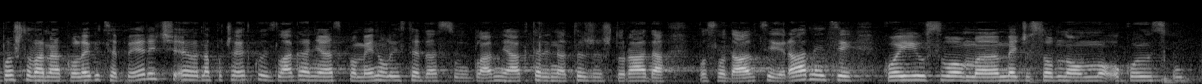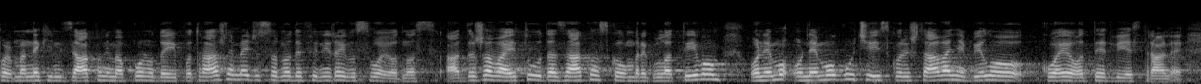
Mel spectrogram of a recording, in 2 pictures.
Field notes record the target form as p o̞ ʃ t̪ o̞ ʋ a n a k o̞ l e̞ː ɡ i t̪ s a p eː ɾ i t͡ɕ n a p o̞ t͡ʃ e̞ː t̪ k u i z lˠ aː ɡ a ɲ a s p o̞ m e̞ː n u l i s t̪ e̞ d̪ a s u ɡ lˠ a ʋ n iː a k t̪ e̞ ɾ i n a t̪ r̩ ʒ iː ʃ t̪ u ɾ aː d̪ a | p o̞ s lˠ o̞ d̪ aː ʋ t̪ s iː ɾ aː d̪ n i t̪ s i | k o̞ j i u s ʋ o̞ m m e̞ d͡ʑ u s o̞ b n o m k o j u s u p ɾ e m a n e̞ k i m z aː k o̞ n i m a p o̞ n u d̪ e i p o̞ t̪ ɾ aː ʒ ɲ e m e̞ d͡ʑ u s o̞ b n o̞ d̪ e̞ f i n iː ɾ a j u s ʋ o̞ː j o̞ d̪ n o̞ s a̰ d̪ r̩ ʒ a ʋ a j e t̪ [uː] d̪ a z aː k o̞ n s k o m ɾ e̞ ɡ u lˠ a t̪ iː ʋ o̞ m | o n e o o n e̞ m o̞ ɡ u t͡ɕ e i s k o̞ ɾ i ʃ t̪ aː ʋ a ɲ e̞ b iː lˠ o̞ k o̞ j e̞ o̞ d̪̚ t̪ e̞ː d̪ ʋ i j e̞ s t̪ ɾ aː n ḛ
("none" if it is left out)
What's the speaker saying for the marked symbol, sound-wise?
uː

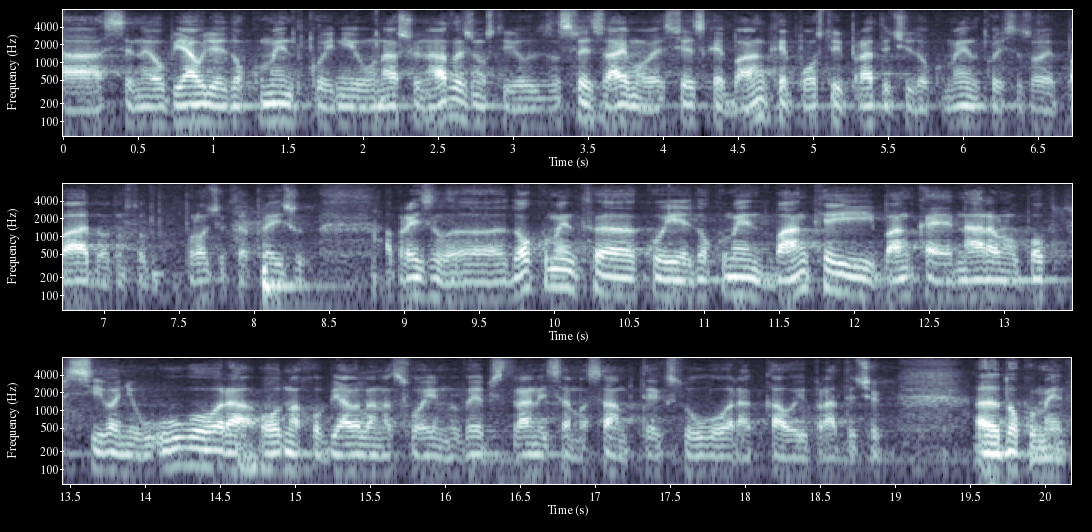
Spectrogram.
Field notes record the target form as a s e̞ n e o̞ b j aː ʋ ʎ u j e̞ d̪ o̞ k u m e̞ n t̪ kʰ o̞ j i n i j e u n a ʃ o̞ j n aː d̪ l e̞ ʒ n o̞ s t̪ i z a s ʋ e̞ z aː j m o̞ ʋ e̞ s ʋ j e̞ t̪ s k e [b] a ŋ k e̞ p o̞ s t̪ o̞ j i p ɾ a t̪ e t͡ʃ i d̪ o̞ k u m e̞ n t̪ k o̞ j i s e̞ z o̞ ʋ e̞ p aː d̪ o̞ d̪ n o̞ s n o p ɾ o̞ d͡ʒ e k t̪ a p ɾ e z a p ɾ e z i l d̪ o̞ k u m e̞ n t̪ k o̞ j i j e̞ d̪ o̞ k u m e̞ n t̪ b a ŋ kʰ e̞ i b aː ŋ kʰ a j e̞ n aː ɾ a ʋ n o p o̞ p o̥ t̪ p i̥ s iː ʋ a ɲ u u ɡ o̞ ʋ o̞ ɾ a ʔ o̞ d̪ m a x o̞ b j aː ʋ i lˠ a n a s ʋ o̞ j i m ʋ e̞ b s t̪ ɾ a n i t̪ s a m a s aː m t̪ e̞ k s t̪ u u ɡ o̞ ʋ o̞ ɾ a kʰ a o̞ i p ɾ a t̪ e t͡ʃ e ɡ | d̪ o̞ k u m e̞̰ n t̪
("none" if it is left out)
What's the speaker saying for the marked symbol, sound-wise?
b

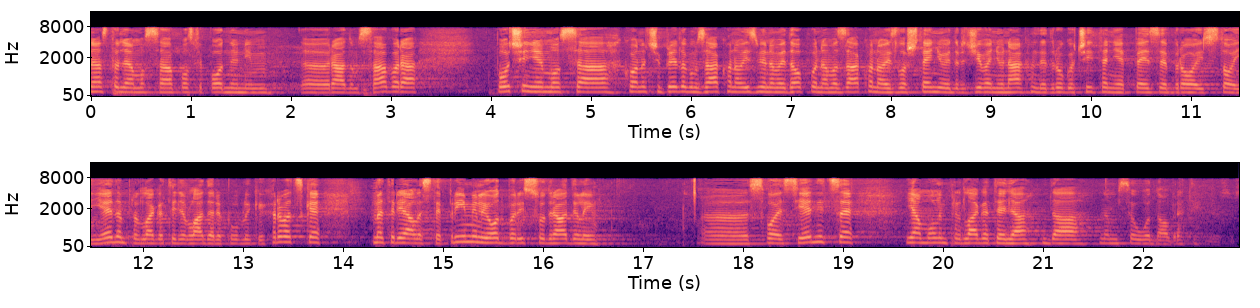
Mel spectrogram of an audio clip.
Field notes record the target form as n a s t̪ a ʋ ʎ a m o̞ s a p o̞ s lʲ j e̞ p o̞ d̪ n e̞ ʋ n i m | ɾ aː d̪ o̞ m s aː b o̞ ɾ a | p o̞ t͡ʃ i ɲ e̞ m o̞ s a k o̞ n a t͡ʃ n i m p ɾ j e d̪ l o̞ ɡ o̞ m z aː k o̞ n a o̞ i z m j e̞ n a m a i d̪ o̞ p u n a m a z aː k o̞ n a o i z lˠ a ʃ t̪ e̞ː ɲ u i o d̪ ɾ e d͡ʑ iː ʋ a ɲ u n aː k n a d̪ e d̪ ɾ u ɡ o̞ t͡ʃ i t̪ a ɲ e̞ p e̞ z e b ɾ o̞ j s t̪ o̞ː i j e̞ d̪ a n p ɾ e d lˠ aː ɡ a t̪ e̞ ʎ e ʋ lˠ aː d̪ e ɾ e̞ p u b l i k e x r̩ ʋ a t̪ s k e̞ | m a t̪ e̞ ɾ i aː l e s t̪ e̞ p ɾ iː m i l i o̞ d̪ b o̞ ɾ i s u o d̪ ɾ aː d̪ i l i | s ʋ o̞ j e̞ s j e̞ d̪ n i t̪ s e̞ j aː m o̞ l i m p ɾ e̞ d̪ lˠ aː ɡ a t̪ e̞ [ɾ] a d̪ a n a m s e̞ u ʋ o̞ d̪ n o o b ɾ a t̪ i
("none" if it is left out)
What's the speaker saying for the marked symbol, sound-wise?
ʎ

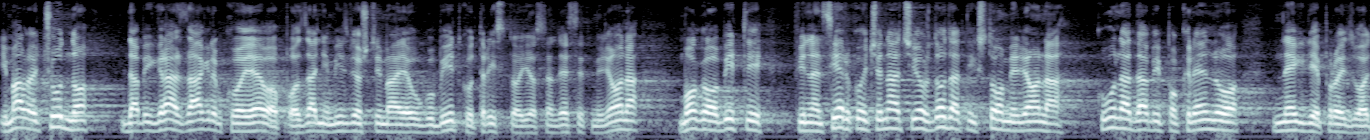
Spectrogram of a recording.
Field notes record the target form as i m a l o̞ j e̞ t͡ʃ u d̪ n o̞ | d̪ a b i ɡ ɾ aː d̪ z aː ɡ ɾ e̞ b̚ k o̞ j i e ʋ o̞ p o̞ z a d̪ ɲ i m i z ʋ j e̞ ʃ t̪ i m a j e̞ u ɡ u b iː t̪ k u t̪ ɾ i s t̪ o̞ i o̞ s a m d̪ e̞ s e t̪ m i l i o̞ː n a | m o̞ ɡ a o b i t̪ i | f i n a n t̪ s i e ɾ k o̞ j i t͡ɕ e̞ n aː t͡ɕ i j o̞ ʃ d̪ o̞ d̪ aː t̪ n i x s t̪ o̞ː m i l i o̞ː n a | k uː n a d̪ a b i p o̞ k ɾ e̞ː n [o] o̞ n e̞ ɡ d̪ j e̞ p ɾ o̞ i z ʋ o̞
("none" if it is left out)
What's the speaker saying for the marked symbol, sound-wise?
u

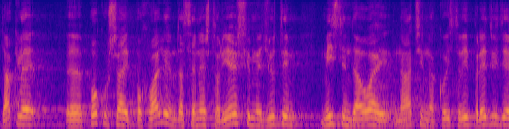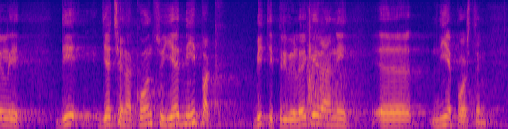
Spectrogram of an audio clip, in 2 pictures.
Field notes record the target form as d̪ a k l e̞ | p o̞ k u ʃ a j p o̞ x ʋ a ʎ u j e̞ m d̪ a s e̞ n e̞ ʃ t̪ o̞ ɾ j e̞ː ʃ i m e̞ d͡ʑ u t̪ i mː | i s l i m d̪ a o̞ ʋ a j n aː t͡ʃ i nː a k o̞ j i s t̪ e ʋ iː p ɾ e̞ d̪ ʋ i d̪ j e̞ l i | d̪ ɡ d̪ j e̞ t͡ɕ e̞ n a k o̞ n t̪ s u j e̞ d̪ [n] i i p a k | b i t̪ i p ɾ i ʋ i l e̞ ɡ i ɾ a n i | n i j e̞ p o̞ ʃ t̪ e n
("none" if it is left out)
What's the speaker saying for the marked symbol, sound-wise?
n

